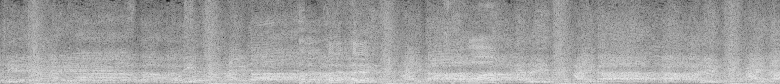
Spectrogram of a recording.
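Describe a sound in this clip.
A crowd beats their chests in a slow, steady rhythm.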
